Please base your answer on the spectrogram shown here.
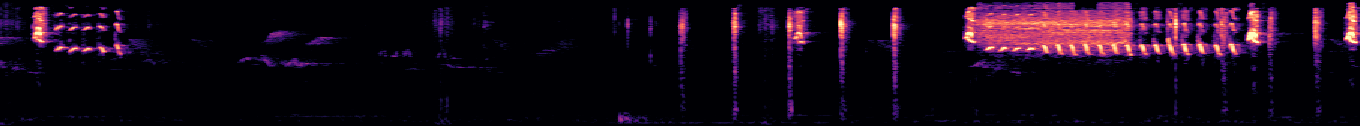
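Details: Purple-throated sunbird (kolibri ninja) producing "tembakan" song: brief high trills open and close the passage, with scattered sharp ticks and a low hum in the middle, ending in a long rapid pulsing trill.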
